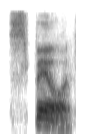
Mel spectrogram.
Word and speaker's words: spilled: leaning a bit too much into the E sound, like you're talking about spelling a word. For this No, one, no, keep it short.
